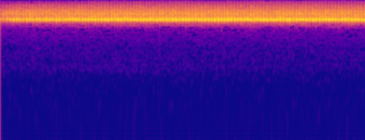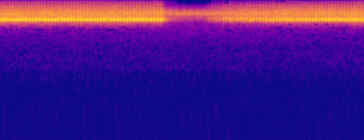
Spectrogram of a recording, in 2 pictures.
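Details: Grasshoppers keep up a bright, high, buzzing trill of quick even pulses that briefly sinks in volume late on before recovering; no music or voices.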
